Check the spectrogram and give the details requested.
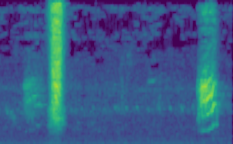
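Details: Female rusty-collared seedeater calling to excite males: two brief high notes about one and a half seconds apart, the first a sharp broadband click-like chip, the second a downward-sweeping chirp, over a quiet background.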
